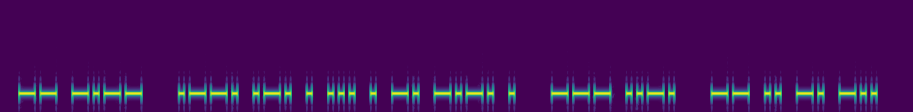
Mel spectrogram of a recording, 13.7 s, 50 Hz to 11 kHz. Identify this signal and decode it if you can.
Morse code, heard as a keyed tone, about 15 wpm, 600 Hz. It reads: MY PRESENCE OF MIND
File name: learning center / tower trouble / tower trouble 15wpm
